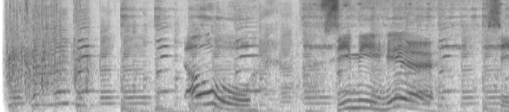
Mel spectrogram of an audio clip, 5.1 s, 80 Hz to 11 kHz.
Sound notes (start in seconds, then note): 0.0 applause; 0.0 jazz music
